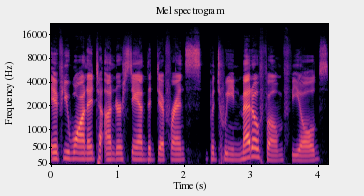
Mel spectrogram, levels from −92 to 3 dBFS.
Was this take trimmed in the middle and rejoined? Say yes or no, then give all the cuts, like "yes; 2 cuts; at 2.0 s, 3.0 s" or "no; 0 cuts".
no; 0 cuts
